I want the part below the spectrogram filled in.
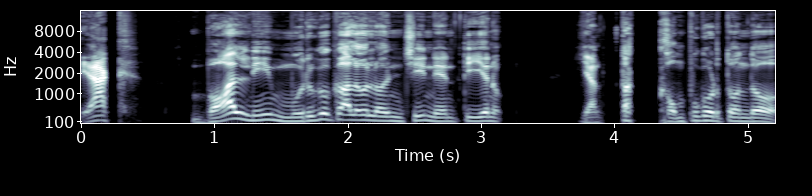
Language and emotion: Telugu, disgusted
